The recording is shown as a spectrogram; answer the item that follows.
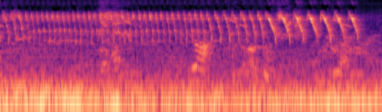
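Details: Canary song to prompt reluctant canaries to sing: a dense fast trill that changes into slower, repeated downward-slurred chips near the end, set against a low steady hum.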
